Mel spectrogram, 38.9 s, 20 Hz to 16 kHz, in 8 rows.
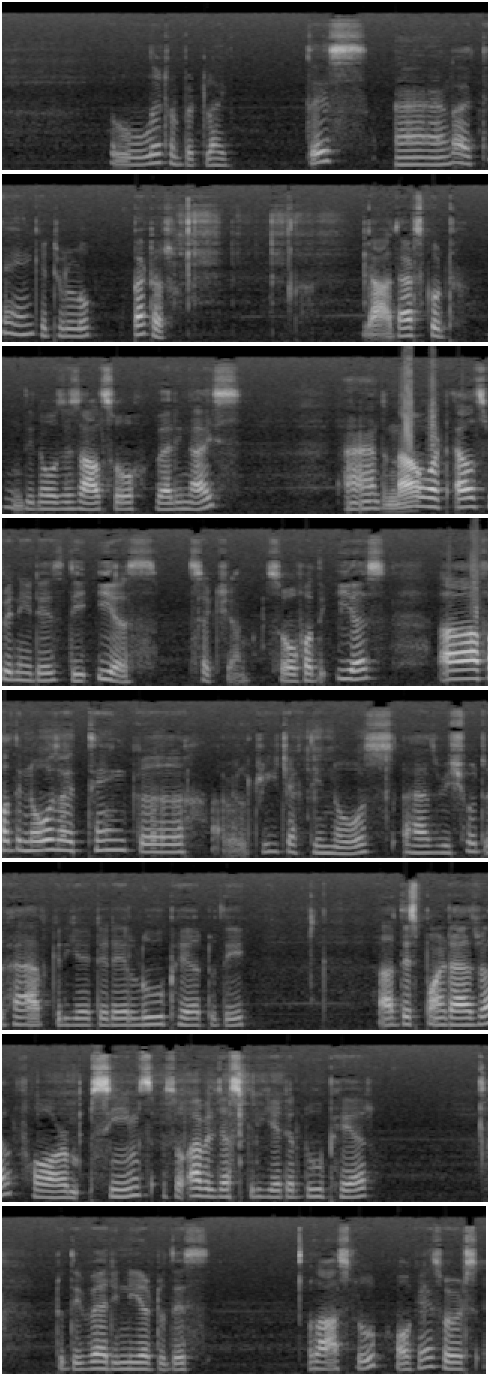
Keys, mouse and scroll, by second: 4.2 click, 7.4 Tab, 7.9-9.1 middle drag, 10.4-14.3 middle drag, 15.9-17.8 middle drag, 21.8 click, 23.1 Tab, 24.1 middle click, 26.0 click, 27.5 middle click, 31.0 ctrl+r.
